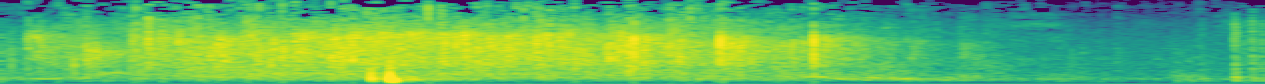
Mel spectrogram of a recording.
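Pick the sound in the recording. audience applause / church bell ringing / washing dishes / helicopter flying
audience applause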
